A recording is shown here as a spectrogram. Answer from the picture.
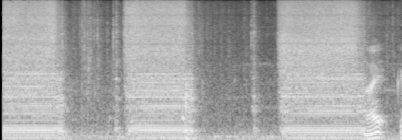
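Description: Powered pesticide sprayer spraying fungicide through a wand in three short bursts. Each burst is a motor hum with the hiss of the spray, and its pitch falls as the burst cuts off.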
